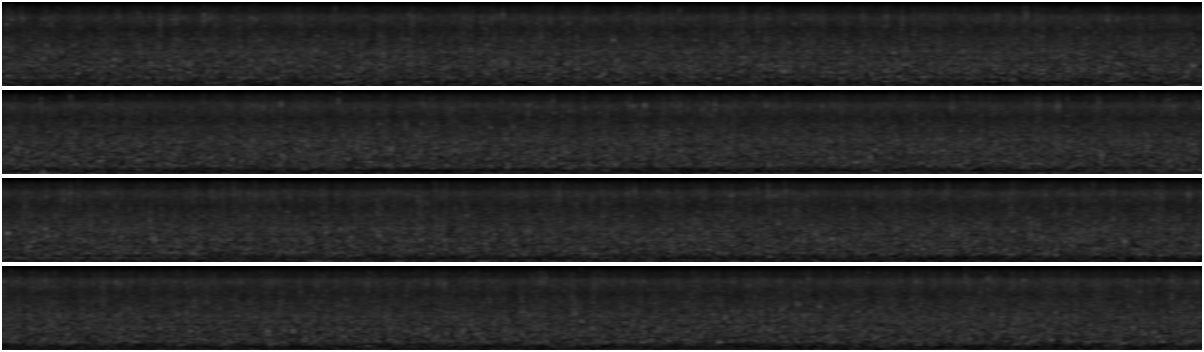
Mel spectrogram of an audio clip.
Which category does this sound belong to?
Soundscapes > Nature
